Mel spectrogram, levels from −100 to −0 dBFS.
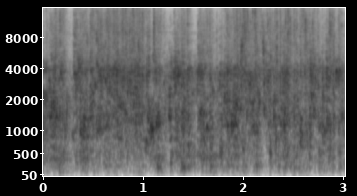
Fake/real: real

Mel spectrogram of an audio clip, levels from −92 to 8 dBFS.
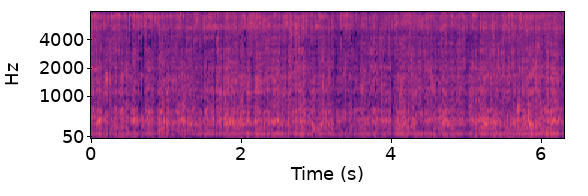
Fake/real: fake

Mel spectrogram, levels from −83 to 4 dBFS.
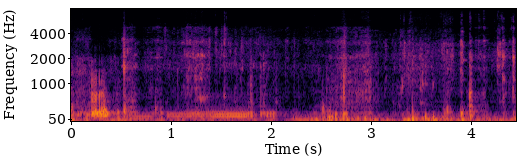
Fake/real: real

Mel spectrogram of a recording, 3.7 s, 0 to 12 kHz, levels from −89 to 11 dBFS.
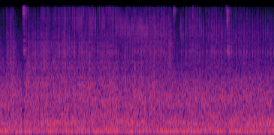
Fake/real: real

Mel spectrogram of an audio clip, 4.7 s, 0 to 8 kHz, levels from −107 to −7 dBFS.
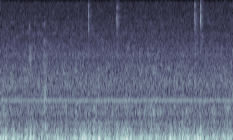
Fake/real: fake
